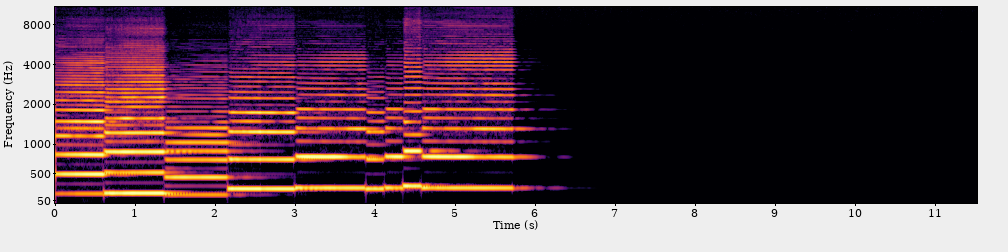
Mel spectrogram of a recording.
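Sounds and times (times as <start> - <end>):
solo clarinet: 0.0 - 6.3.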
